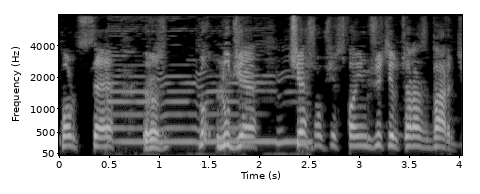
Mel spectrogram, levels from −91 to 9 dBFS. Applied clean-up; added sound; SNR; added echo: classical method Wiener filter.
